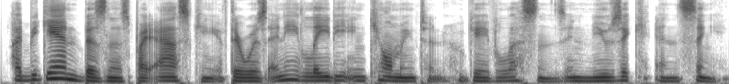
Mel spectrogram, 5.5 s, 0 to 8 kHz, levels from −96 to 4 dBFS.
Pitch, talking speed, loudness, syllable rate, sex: 130 Hz, 210 wpm, -20 LUFS, 5.9 syllables/s, male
